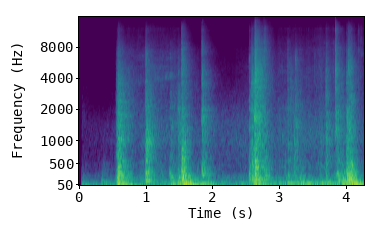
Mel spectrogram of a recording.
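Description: About six sharp knocks and clunks, irregularly spaced, from the metal body and doors of an empty cargo van being handled, over a steady low rumble.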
